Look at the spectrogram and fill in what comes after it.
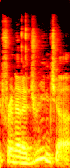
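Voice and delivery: voice cracking and breaking mid-line. Responding to someone whose friend worked for Popoff, voice cracking. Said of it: "Voice crack".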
